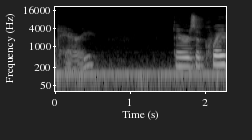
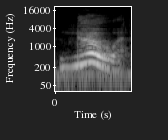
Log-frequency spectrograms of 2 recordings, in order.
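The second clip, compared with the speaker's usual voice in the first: very loud shout; 15 dB louder than usual. A narrator's reading. Hermione shouts to stop Harry, very loud. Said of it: "shouted Hermione Granger".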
